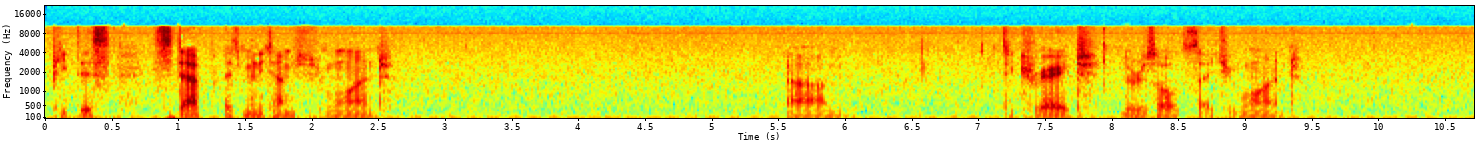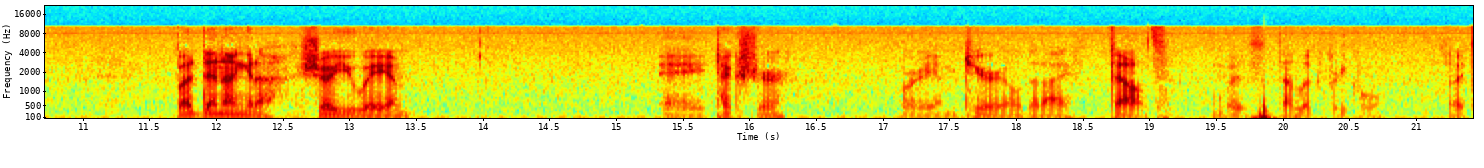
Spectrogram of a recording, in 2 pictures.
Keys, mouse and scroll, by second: 8.4 KP_1.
